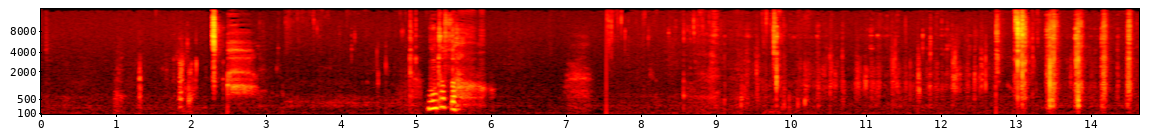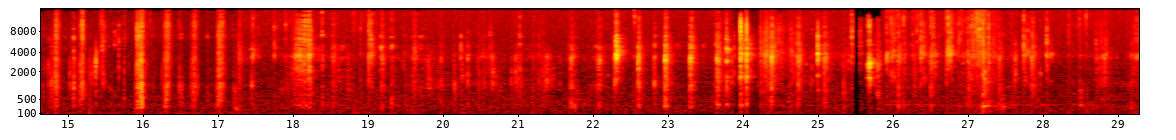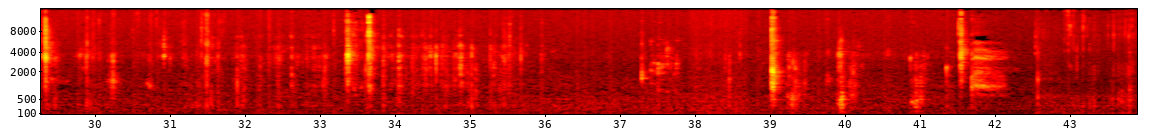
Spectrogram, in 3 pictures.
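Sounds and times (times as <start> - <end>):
wet mouth clicks: 1.8 - 2.5
chewing and crunching food: 7.6 - 36.1, 42.6 - 43.9.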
